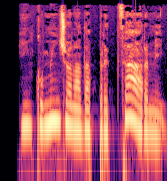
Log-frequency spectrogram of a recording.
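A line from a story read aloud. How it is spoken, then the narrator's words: Shout. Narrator (Italian): gridò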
